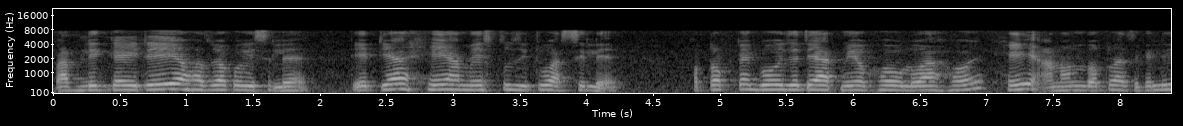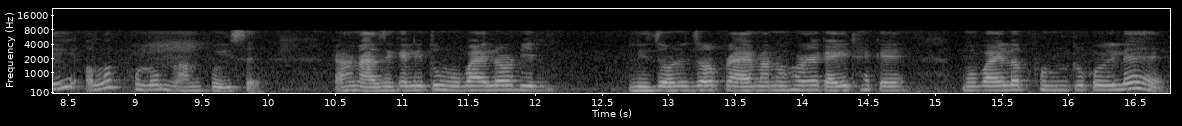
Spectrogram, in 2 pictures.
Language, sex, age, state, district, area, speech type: Assamese, female, 45-60, Assam, Lakhimpur, rural, spontaneous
